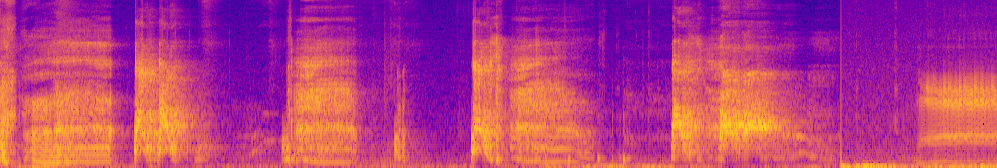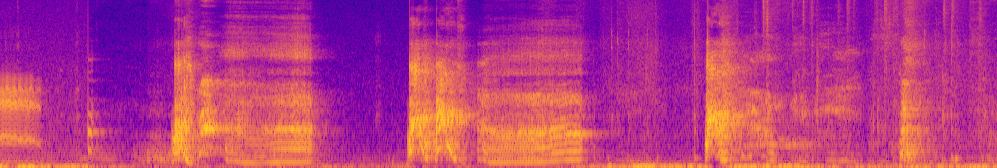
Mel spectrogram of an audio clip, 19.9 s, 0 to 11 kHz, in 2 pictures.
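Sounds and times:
dog barking: 0:01.4 - 0:02.2, 0:04.7 - 0:05.1, 0:06.7 - 0:08.0, 0:11.7 - 0:12.3, 0:14.0 - 0:14.7, 0:17.0 - 0:17.7
sheep bleating: 0:09.2 - 0:10.5.

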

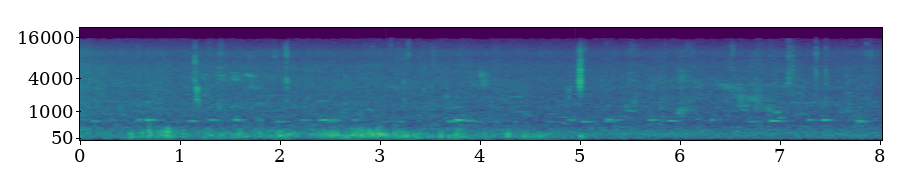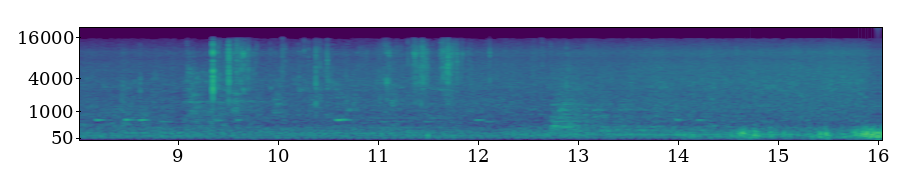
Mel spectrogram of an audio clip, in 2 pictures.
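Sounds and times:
lettuce leaves crinkling: 0:04.9 - 0:12.4.

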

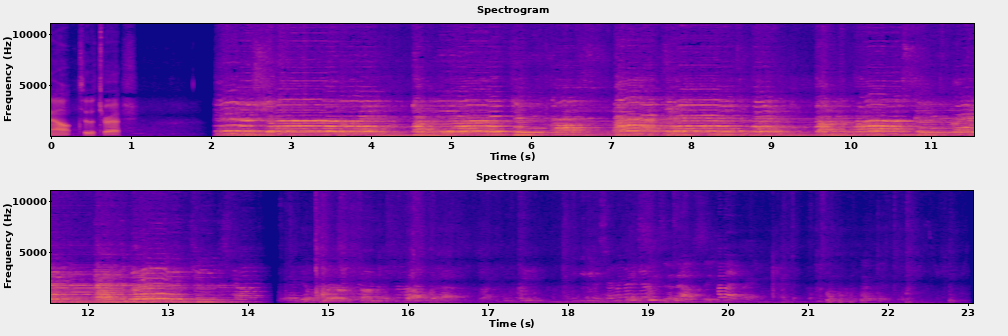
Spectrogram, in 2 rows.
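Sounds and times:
people singing a worship song: 0:02.1 - 0:14.4.

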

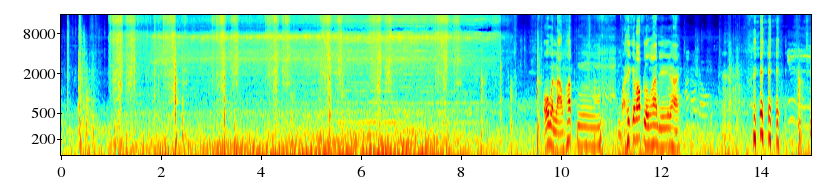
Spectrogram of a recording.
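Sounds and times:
engine humming: 0:00.0 - 0:10.8.

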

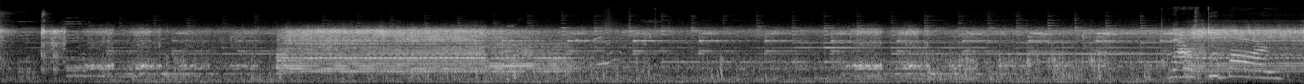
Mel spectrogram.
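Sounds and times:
train noise: 0:00.0 - 0:13.0
locomotive horn: 0:00.7 - 0:06.6.

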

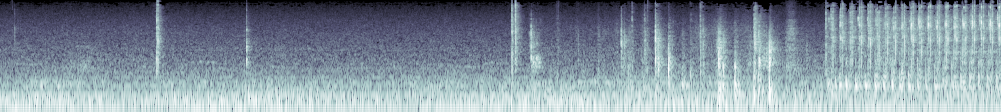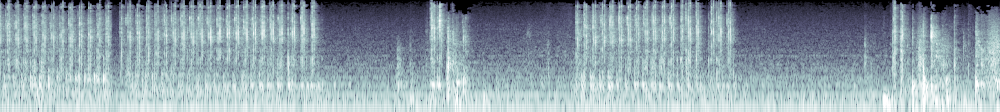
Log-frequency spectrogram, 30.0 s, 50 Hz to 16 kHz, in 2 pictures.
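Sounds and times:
toy mechanism clicking: 0:12.4 - 0:19.9, 0:23.6 - 0:26.1.

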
